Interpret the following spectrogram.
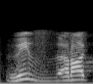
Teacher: زا کو سیٹی کی آواز میں پڑھیں گے مگر باریک پڑھیں گے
